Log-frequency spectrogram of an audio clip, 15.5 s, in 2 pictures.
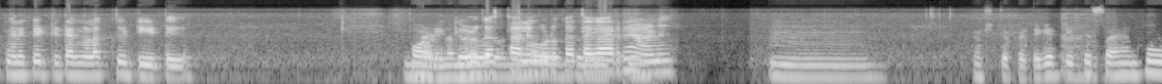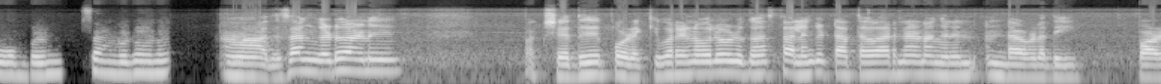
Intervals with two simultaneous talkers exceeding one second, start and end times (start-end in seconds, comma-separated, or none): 2.7-4.3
